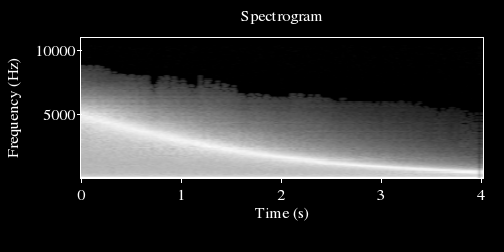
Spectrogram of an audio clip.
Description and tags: Multisamples created with Subsynth.
multisample, square, synth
